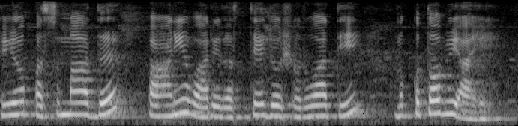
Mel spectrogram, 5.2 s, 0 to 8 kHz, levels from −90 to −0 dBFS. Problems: constant background noise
